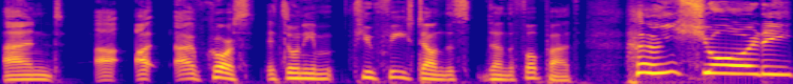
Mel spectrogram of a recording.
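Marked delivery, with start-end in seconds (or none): 4.2-5.3 high-pitched called-out shout. Retelling a man calling out a few feet down the footpath, retelling a shout. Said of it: "And he's shouting sort of".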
